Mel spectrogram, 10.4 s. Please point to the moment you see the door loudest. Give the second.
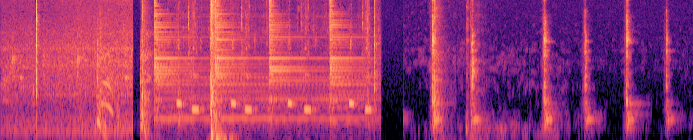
3 s.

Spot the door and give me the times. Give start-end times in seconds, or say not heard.
2.1-3.5, 6.5-7.2.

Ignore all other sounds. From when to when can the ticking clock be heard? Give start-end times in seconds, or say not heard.
0.0-5.7, 6.5-10.2.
